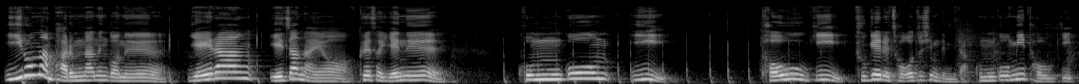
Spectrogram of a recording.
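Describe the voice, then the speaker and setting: Lady teacher walking a class thru spelling rules, pitch bouncing all over, stretches out example words. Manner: lively, pronounces example words slowly and drawn out; asks the class questions and answers them herself. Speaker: Korean language teacher. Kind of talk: classroom lecture.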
